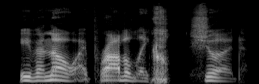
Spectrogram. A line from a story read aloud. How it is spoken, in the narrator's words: snorted the pig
